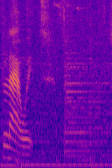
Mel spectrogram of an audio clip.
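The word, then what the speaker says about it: Slaithwaite: called on the map slate weight uh commonly pronounced slow it slew it slew it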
